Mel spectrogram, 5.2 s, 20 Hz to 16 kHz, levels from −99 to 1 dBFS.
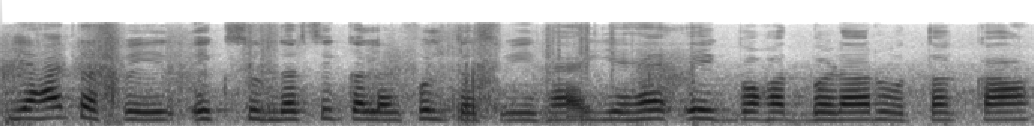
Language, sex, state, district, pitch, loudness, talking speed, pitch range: Hindi, female, Haryana, Rohtak, 225 Hz, -15 LUFS, 175 wpm, 220-245 Hz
